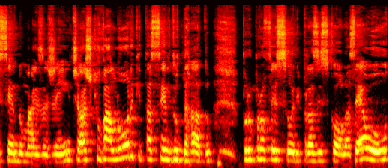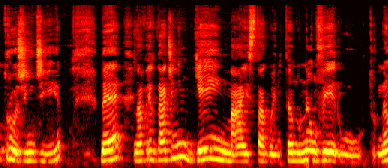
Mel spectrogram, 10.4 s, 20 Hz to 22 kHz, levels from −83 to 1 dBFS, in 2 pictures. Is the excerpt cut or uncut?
cut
